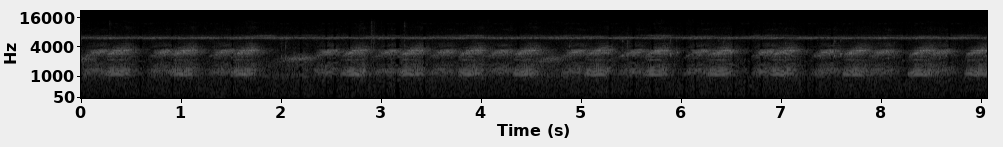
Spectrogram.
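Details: Night in Florida with frogs singing by moonlight. Repeated nasal, pulsing croaks come roughly every half second, sometimes doubled and overlapping, with a thin, unbroken high tone beneath.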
